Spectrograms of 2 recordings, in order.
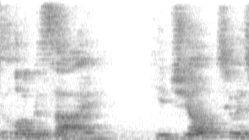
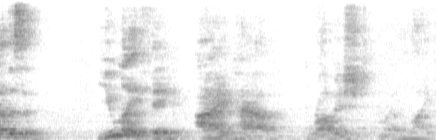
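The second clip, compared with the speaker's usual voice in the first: usual speaking voice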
